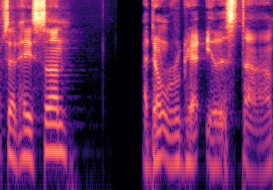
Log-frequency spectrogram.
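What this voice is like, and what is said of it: Imitates another person's voice. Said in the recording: “I tried to put on an accent. He sounds like me.”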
